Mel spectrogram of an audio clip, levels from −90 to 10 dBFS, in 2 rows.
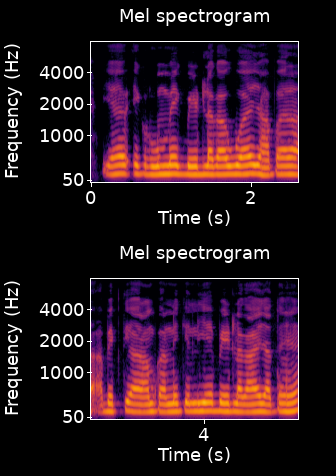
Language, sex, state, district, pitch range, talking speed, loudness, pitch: Hindi, male, Bihar, Sitamarhi, 170-180 Hz, 240 wpm, -16 LUFS, 175 Hz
